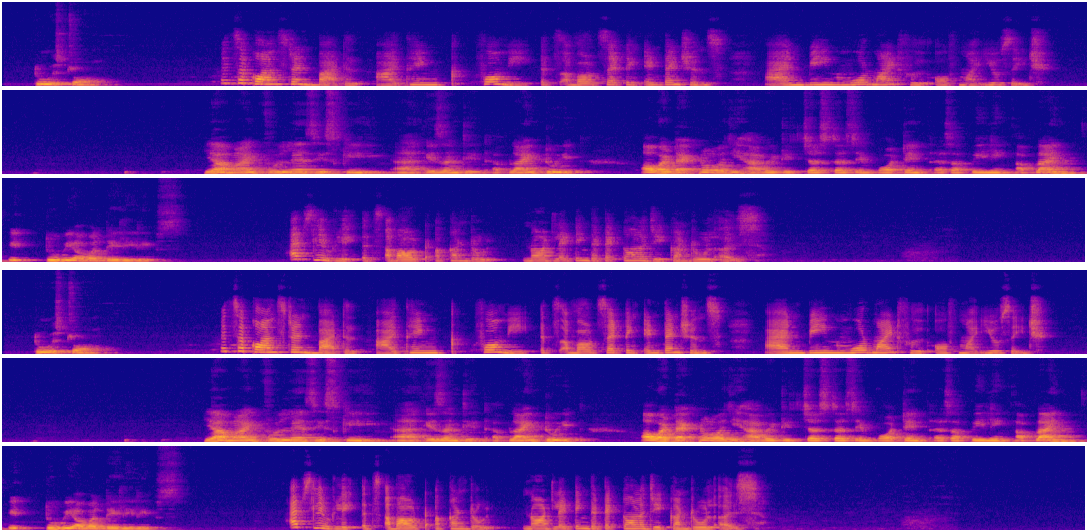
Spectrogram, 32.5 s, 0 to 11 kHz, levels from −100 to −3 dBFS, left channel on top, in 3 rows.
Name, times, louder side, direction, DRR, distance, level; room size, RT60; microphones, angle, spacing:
voice 1, 0.3-1.0 12.9-16.8 17.2-23.4, right 2 dB, 30° right, 0.6 m, -30 dB
voice 2, 2.2-4.4 4.8-7.2 7.6-10.4 24.6-25.9 26.2-26.6 26.9-29.3, right 3 dB, 60° right, 1.0 m, -36 dB
7.6 x 3.1 x 4.4 m
head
